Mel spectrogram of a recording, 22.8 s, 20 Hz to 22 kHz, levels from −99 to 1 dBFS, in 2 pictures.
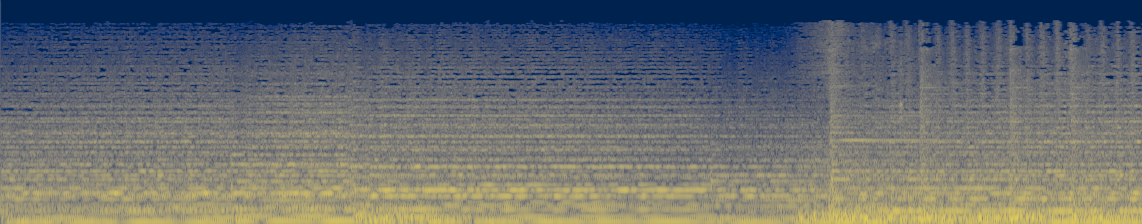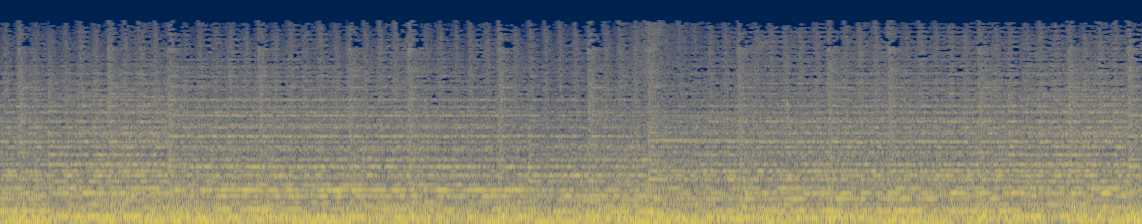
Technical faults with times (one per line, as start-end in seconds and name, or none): none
